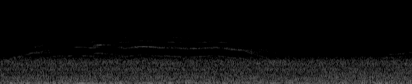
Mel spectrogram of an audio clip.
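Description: An animal's drawn-out, high whining call that rises at the start, holds for about two seconds and falls away before the end, over a steady low background rumble.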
